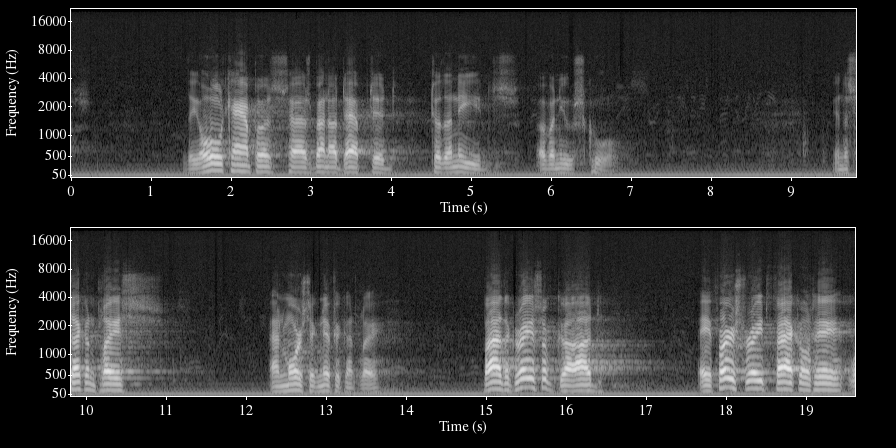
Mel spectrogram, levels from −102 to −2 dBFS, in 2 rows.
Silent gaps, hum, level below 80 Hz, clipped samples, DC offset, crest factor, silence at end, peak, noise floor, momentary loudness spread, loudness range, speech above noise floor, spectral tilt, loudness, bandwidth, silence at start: none; 60 Hz at -50 dBFS; -50 dBFS; under 0.1%; under 0.1%; 20 dB; 0 s; -6 dBFS; -52 dBFS; 22 LU; 14 LU; 28 dB; -6 dB/octave; -23 LUFS; 14 kHz; 1.45 s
